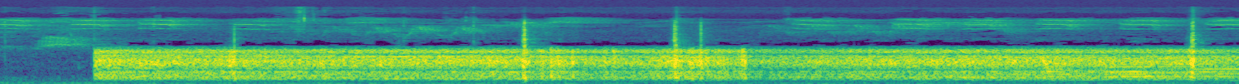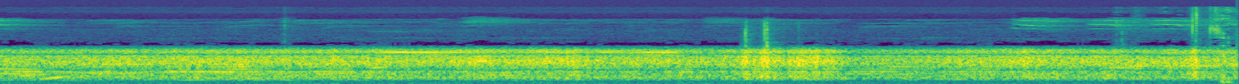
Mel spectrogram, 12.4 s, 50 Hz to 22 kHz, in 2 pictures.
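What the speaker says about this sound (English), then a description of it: "Almost sounds like an international broadcast, but it's down on the noise." Steady broadband shortwave static and hiss from a Tecsun PL990X radio scanning the 6 to 7 MHz band in a park, continuous and fairly loud, with a faint buried broadcast signal and occasional clicks as the tuning moves.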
